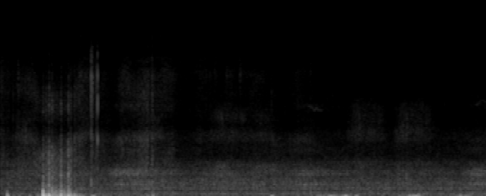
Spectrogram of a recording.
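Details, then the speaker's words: Cough from a man with a cold after a river dip during Chhath Puja, heard while he narrates a Minecraft game in Hindi with a hoarse, altered voice. "By the way, अभी नहाने की वजह से मुझे थोड़ी खांसी आ रही है। खांसी क्यों आ रही है?"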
